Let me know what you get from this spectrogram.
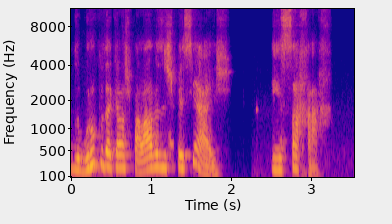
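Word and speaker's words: יִשָּׂשכָר: Issachar. Então, eu não leio esse sin aqui, tá bom?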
